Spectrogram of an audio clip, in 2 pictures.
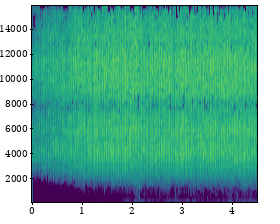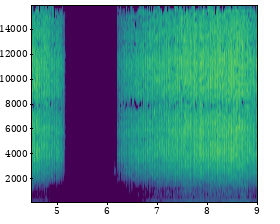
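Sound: snake hissing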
